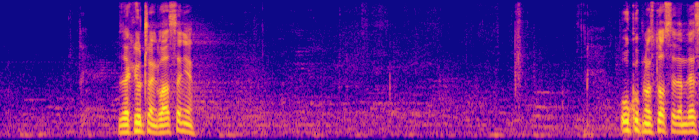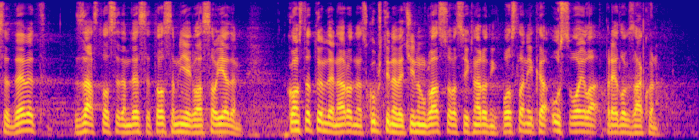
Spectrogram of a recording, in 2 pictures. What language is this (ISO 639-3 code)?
srp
